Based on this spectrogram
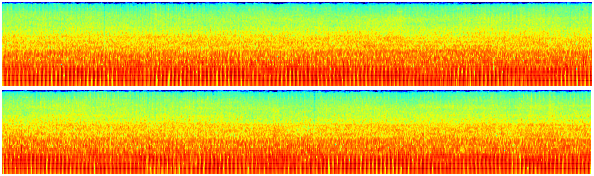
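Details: Bolens riding mower single-cylinder engine, first start after valve cover reseal and charged battery, choke on: steady, even drone at fast idle with no misses or knocks; running normally.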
